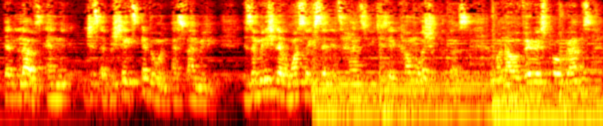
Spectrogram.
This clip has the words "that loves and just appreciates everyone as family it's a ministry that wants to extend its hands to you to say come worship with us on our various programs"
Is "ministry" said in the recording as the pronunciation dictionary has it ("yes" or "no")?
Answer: no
